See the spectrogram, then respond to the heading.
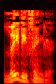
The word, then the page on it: ladyfinger: British English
